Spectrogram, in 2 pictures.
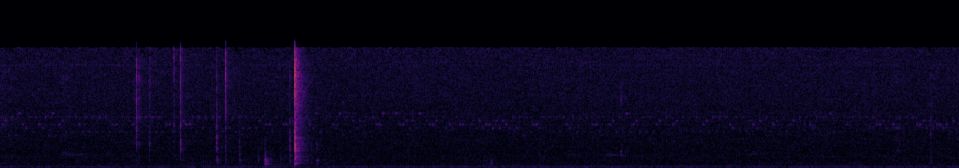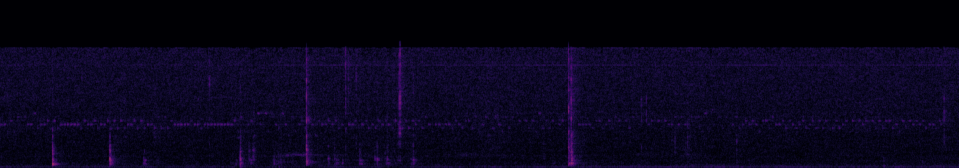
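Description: Scattered light clicks and taps of a hand touching and handling plastic Lego bricks, a few near the start, a cluster about ten seconds in and one more a few seconds later, over a steady low hum.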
